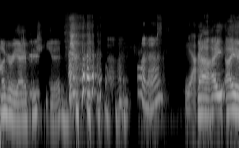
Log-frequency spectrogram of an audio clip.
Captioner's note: laughs quickly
